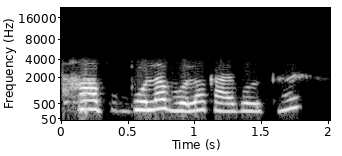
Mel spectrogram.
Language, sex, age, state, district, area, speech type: Marathi, female, 18-30, Maharashtra, Mumbai Suburban, urban, conversation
